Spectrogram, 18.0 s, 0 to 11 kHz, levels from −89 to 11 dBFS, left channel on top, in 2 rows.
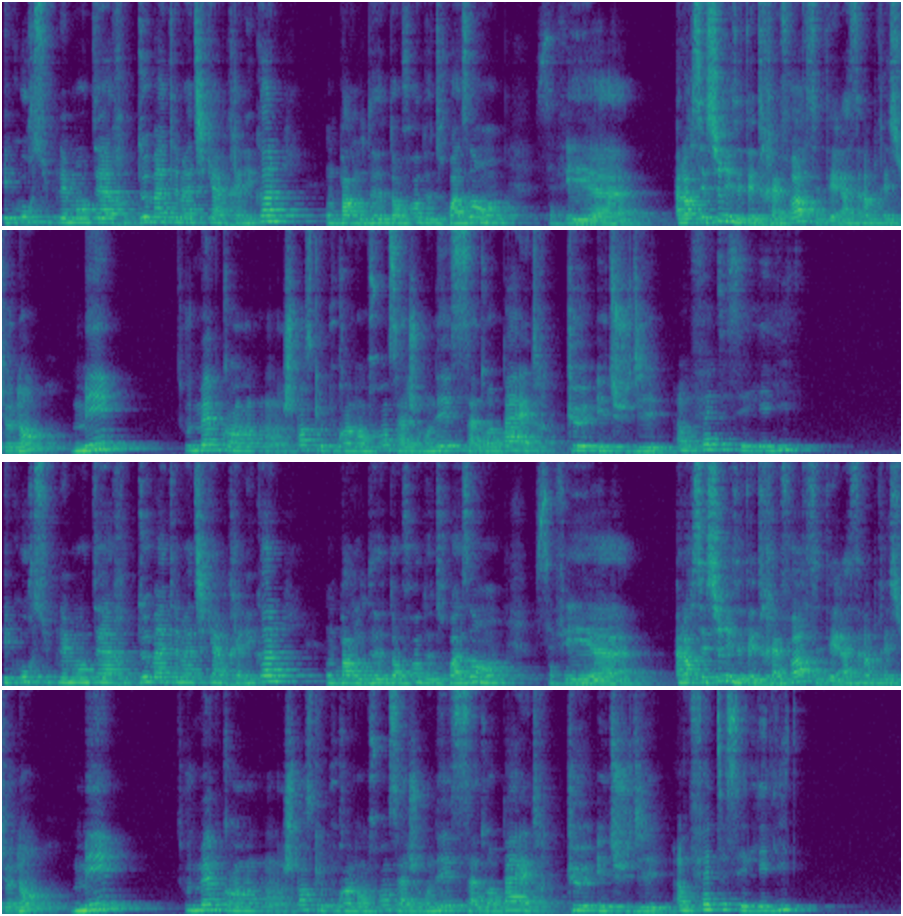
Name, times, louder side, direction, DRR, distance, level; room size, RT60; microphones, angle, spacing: voice 1, 0.0-2.9 3.2-5.0 5.6-6.2 6.7-9.3 9.7-10.1 10.8-15.5, equal, 20° left, 1 dB, 0.6 m, -24 dB
voice 2, 5.4-5.9 15.7-16.9, right 4 dB, 80° right, 5 dB, 0.5 m, -27 dB
4.0 x 2.5 x 2.7 m, 0.93 s
head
